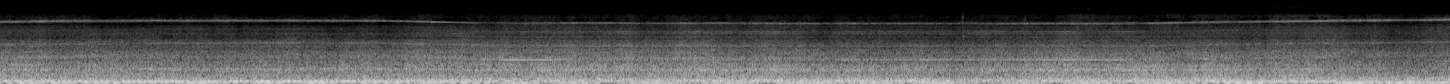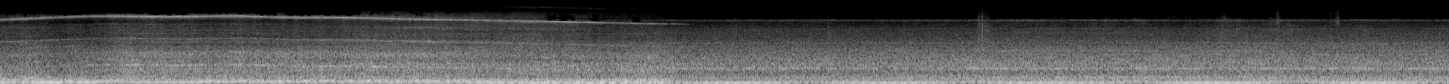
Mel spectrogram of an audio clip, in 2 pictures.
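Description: A train passing close by: a steady rolling rumble with repeating beats from the wheels, and a thin high whine that rises and falls. About three quarters of the way through, the whine stops and the rumble carries on in slow, even swells.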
